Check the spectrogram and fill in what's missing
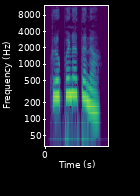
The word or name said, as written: ಕೃಪಣತನ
